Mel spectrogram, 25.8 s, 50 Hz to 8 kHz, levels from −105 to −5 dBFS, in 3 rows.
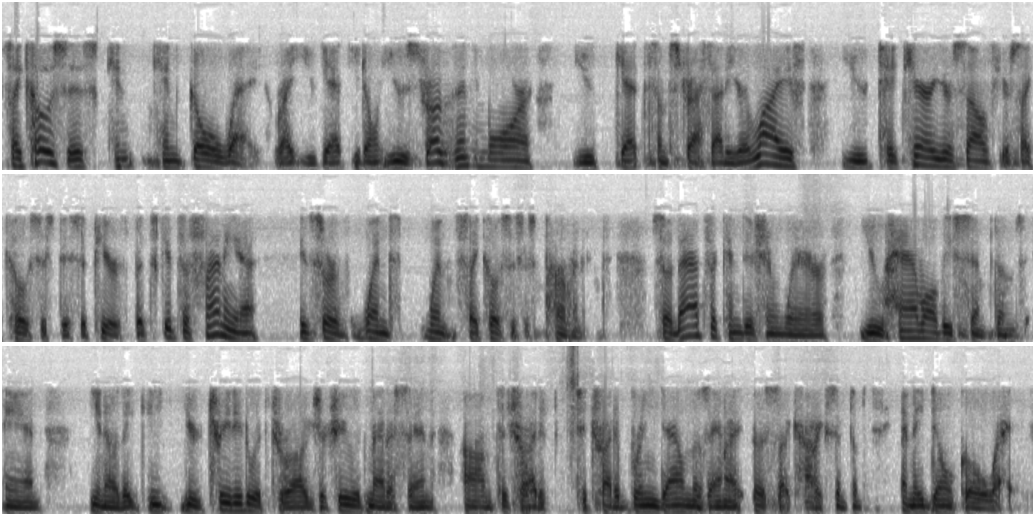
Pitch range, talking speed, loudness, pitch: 95-125 Hz, 185 wpm, -20 LUFS, 105 Hz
